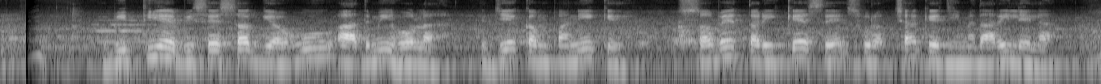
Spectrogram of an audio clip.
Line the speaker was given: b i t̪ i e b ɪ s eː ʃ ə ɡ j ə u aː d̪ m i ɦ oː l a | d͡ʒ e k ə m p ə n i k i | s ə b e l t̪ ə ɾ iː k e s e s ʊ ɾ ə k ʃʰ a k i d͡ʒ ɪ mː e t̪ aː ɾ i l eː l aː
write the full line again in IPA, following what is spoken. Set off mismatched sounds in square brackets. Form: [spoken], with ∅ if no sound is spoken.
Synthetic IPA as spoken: b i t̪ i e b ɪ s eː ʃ ə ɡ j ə u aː d̪ m i ɦ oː l a | d͡ʒ e k ə m p ə n i k [e] | s ə b e [∅] t̪ ə ɾ iː k e s e s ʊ ɾ ə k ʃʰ a k [e] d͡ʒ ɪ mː e [d̪] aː ɾ i l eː l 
